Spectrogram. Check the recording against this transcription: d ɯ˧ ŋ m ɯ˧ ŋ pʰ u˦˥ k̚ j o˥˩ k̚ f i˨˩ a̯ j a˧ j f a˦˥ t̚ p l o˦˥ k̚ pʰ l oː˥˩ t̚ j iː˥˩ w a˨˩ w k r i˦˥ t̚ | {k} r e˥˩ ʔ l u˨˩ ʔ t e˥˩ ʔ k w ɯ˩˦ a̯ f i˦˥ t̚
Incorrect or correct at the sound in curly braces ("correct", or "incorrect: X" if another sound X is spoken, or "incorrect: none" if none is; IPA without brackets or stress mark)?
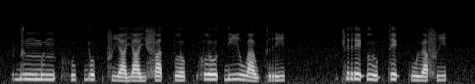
correct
